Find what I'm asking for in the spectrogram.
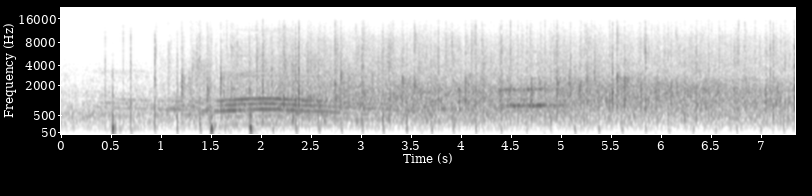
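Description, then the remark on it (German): Sustained audience applause, a dense wash of many hands clapping with a few sharper individual claps standing out, building slightly and then holding steady; faint voices or whistles mingle in. “Lass mal durchziehen, mal sehen, wie lange die klatschen.”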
